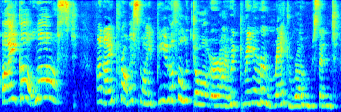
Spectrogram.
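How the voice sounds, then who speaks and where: Woman putting on a high, stammering frightened old man. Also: takes it slowly, a bit bright, roomy sound, heavily acted. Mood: terrified. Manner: pleading, flustered. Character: terrified, pleading old man, cowardly and eager to please.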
